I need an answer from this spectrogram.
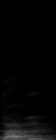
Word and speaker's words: tarde: Tarde tiene la vocal A y luego la E. La sílaba fuerte recae en la A.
